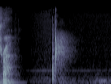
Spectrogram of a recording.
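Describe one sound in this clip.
A cue stick strikes a billiard ball.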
